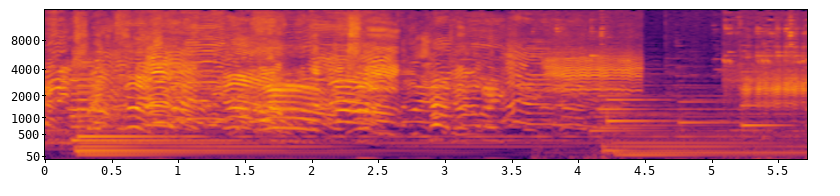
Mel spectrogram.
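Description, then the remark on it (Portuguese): Several sheep bleat in wavering, overlapping cries, fairly loud, over a steady low droning tone that continues after the bleats fade near the end, as the sheep are taken to a pasture in the morning. “Pedro levou novamente suas ovelhas para o mesmo pasto”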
